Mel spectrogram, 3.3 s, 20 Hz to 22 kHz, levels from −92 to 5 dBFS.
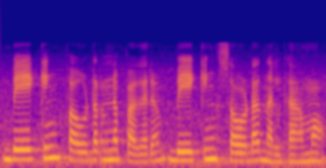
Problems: none marked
